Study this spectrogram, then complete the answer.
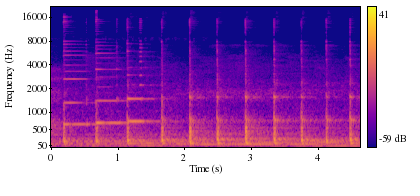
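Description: An acoustic guitar string plucked repeatedly in an even rhythm at the 15th fret, each note carrying a rattling fret-buzz edge as it rings, close and alone.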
